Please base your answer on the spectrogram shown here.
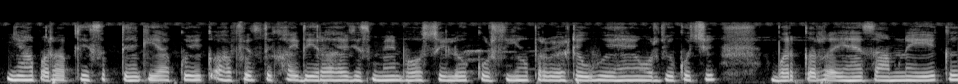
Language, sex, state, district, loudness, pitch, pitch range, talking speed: Hindi, female, Chhattisgarh, Bastar, -16 LUFS, 195 Hz, 185-205 Hz, 205 wpm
